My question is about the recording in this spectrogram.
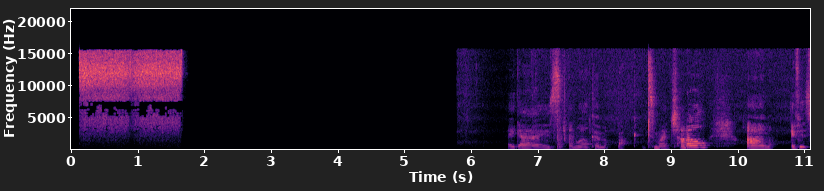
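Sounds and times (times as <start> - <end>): bright hiss: 0.1 - 1.8.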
